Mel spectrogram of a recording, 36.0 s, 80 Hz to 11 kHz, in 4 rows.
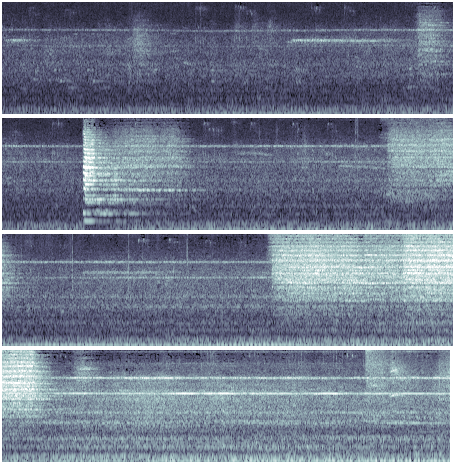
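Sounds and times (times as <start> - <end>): locomotive engine drone: 0.0 - 36.0
loud horn blast: 10.6 - 12.9.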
